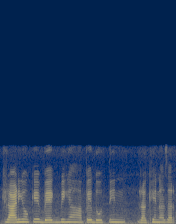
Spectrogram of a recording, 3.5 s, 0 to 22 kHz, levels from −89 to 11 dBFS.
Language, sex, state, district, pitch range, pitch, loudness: Hindi, female, Madhya Pradesh, Bhopal, 220-240 Hz, 230 Hz, -22 LUFS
